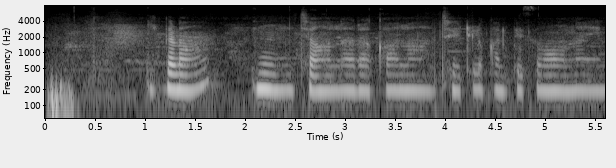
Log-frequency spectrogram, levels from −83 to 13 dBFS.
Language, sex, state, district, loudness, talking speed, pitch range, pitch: Telugu, female, Andhra Pradesh, Annamaya, -22 LUFS, 75 wpm, 190-200 Hz, 195 Hz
